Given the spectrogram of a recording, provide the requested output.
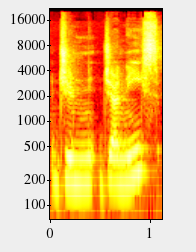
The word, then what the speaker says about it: Jonice: best books check out janiece webb it's hard for me to say her name it's like janus but with an o j o n i e web w-e-b-b and childhood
